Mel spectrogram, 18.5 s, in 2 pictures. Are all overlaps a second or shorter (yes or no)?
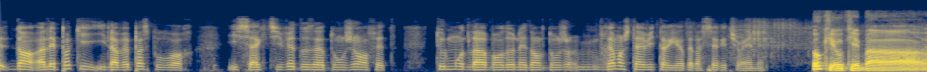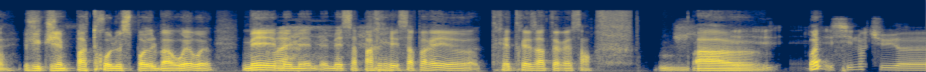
yes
